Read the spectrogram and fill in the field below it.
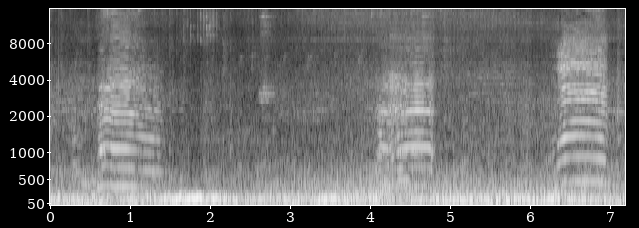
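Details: Screaming baby goat on a sheep farm gives three strained, quavering bleats, each about half a second long and spaced two to three seconds apart, over steady low motor rumble and background talk.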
